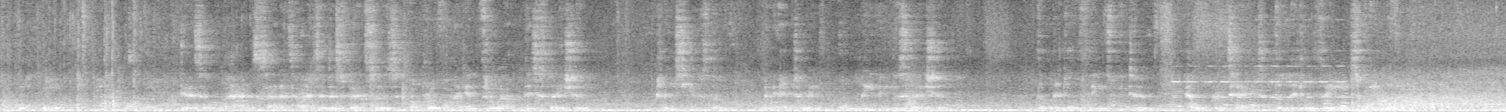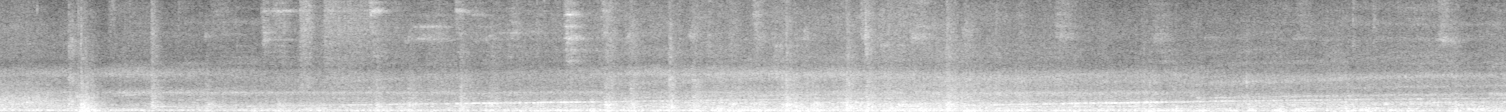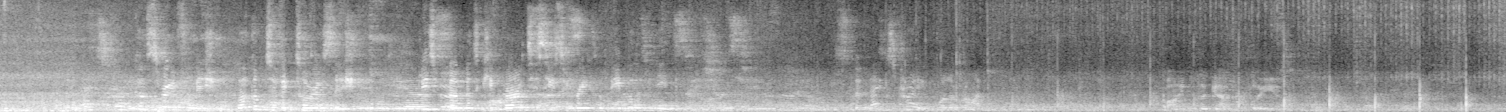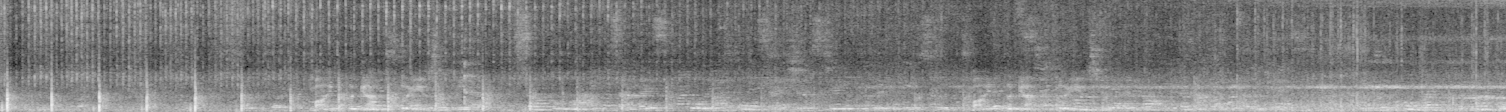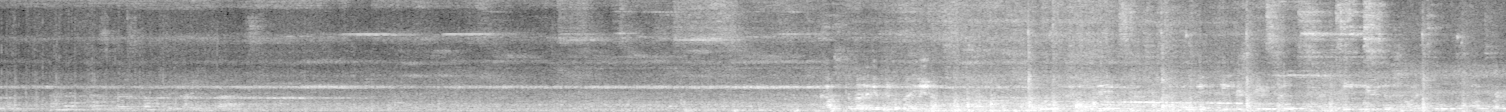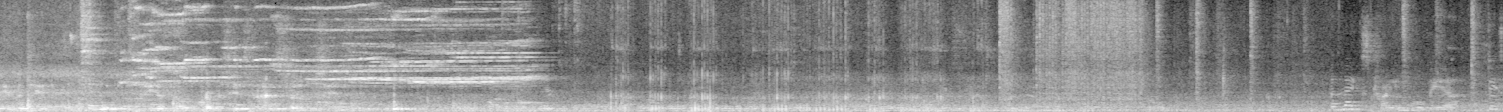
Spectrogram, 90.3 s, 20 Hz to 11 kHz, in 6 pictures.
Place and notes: Victoria St, London, Vereinigtes Königreich - London - Victoria Station - subway
At the subway in London Victoria Station - steps, people, trains arriving and leaving - automatic announcement "mind the gap"
soundmap international:
social ambiences, topographic field recordings
England, United Kingdom, 18 March 2022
